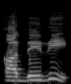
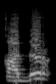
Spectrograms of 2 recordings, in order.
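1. ഈ വാക്ക് i ചേർന്ന നേർത്ത r ശബ്ദത്തിൽ അവസാനിക്കുന്നു. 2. ഈ വാക്ക് കനത്ത r ശബ്ദത്തിൽ അവസാനിക്കുന്നു. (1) "നാവിന്റെ മധ്യഭാഗം താഴ്ന്നു നിൽക്കണം" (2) "നാവിന്റെ മധ്യഭാഗം ഉയർന്നിട്ട് ഖദർ തഫ്ഹീം എന്ന് പറയും"

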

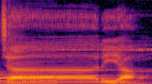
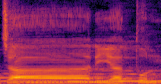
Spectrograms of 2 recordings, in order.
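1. শব্দটি নরম 'h' ধ্বনি দিয়ে শেষ হয়। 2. শব্দটি 'tun' ধ্বনি দিয়ে শেষ হয়। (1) "দাঁড়াবার সময় হা হয়ে যায়" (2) "জারিয়াতুন ছিল আসল"

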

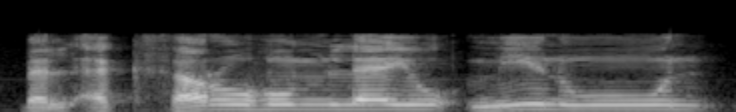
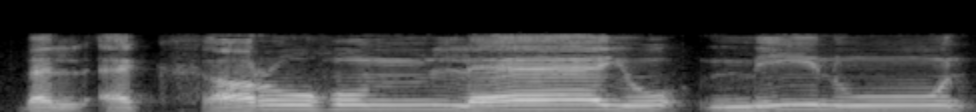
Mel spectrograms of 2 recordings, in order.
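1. الصوت بعد اللام قصير. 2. الصوت بعد اللام طويل. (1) "احذف الالف بعد لا ... دي مصيبة" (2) "لابد من بيان الالف"

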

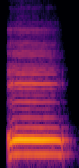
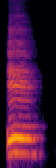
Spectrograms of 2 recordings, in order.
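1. Uzatılarak okunur. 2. Kısa okunur.

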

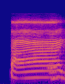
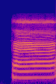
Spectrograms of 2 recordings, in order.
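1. Suku katanya diucapkan terlalu keras. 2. Suku katanya diucapkan dengan tenaga sedang, lebih ringan.

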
